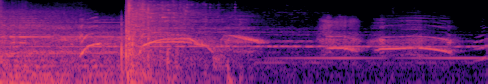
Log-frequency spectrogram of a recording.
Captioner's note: Anna screams; suspenseful music; casserole dish shatters; Anna gasps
